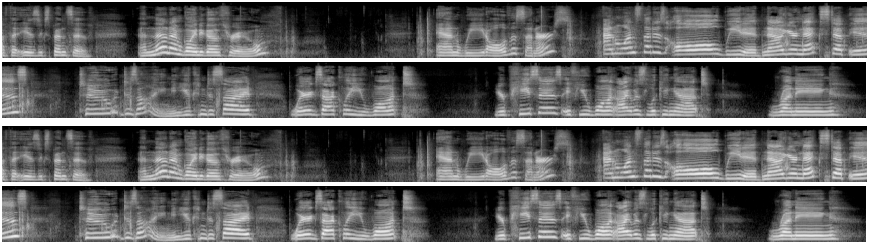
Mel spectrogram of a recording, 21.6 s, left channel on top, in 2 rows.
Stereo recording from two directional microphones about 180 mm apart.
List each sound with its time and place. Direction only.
0.0 s a woman's voice: centre (ahead or behind)
4.9 s speech: 5° right (ahead or behind)
7.8 s a woman's voice: 15° right (ahead or behind)
9.2 s a woman's voice: 15° right (ahead or behind); by 11.0 s 40° right (ahead or behind)
11.3 s a sound: 40° right (ahead or behind)
12.5 s speech: 40° right (ahead or behind)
